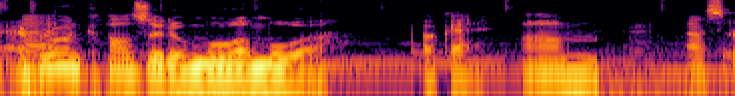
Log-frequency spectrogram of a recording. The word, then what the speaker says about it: Oumuamua: I don't know how you pronounce that. Everyone calls it Oumuamua.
